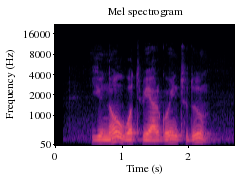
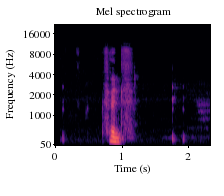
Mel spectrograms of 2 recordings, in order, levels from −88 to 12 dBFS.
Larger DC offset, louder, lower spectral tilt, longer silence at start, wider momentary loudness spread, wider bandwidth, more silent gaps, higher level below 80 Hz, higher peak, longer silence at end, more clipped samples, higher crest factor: neither; about the same, -27 LUFS vs -27 LUFS; first, -8.5 dB/octave vs -6.5 dB/octave; second, 0.55 s vs 0.75 s; second, 8 LU vs 26 LU; about the same, 11 kHz vs 11 kHz; neither; about the same, -78 dBFS vs -76 dBFS; second, -12 dBFS vs -6 dBFS; second, 0.35 s vs 1.2 s; neither; second, 16 dB vs 26 dB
